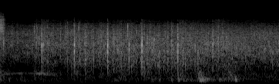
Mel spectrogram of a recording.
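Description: Steady applause from a crowd for the technical team, a dense crackle of many hands clapping together at an even level for the whole moment, with scattered sharper claps standing out. No one speaks over it.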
